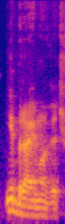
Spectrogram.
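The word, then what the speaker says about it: Ibrahimović: believe that is Zlatan ibraimovic I believe is this how we pronounce his name yes okay it's Ibrahimovic right um but yeah I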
